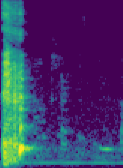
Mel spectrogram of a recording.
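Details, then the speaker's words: A person with recurring hiccups: a single cough that ends in a short, abrupt catch of breath, a hiccup breaking into the cough. "just hiccup during coughing that was a new one and I don't really know why I think my hiccups are pretty normal"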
